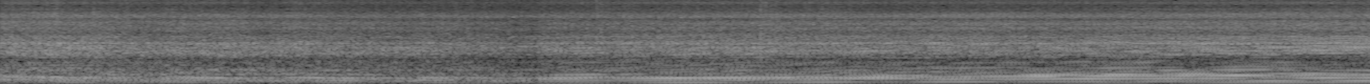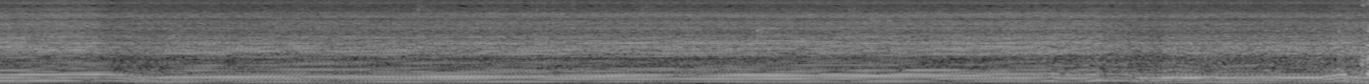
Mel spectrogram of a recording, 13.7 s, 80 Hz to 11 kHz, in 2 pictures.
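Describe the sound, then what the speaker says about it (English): An Alfa Romeo 8C Competizione engine in the racing game Test Drive Unlimited 2 revs and downshifts, its tone repeatedly dropping and climbing through the gears in a steady, loud, continuous drone with no talk. "Just listen to the downshift."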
